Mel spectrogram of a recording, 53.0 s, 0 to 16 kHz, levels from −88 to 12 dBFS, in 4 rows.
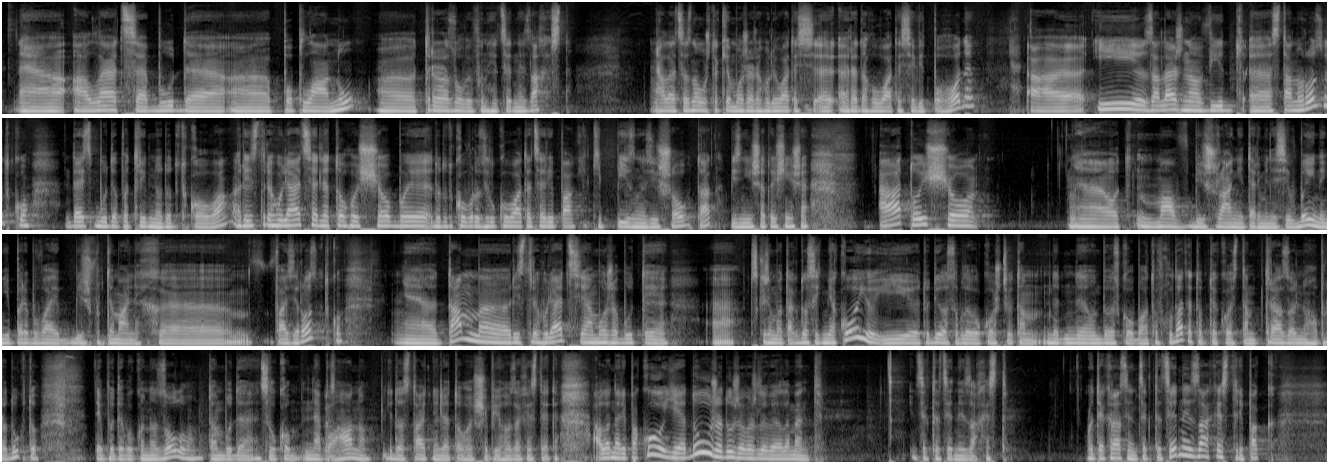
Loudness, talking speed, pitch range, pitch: -20 LUFS, 125 wpm, 120-145 Hz, 130 Hz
